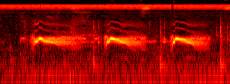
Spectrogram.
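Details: Local zebra dove song used as a lure for other doves: three drawn-out, slurred cooing phrases about a second apart over a low rumbling background and a steady high hiss.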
